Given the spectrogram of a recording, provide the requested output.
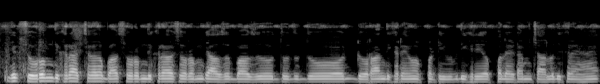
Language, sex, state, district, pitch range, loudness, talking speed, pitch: Hindi, male, Delhi, New Delhi, 125-135 Hz, -19 LUFS, 310 wpm, 125 Hz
